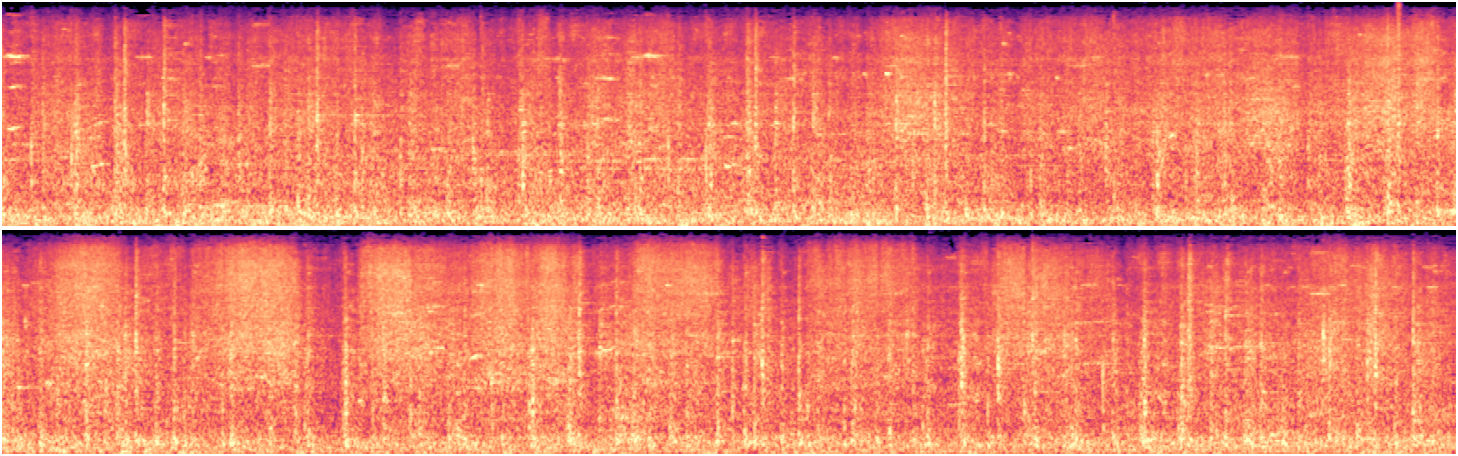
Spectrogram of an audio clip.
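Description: Freight train of loaded flatcars rolling steadily past, with a constant rumble of steel wheels on rail and a running clickety-clack of wheels over the track.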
